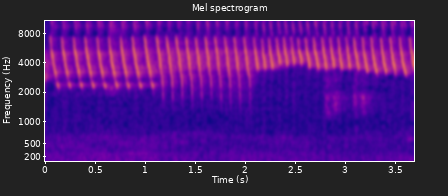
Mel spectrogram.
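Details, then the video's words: Young canaries cared for by their owners deliver a continuous, very fast high trill of repeated notes, steady and ringing throughout. "MEDIOUS SONG OF YOUNG CANARIES"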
